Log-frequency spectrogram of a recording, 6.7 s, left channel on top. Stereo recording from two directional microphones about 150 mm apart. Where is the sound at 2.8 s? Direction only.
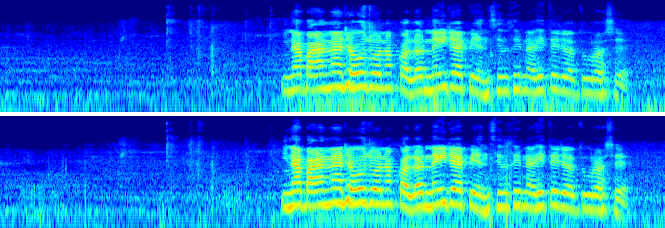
35° right (ahead or behind).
